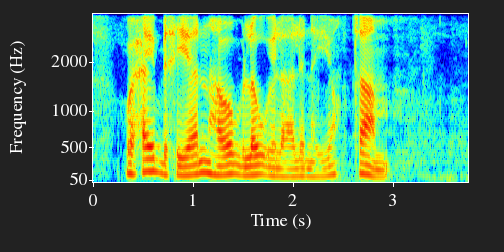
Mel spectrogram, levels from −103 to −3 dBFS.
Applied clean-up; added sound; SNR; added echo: none; none; none; none.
